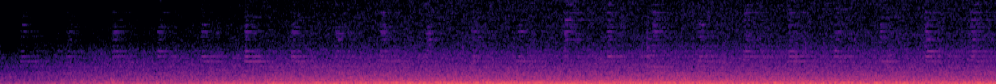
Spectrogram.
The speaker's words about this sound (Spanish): Estás en el interior de un tren.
